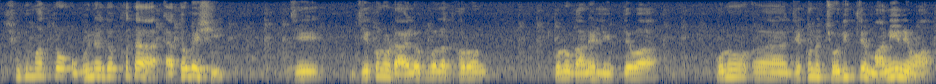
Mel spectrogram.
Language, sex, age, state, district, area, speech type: Bengali, male, 45-60, West Bengal, Kolkata, urban, spontaneous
